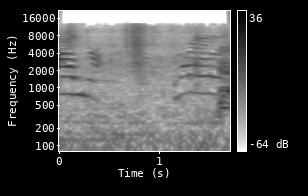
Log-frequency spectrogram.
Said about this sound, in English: And I even have a Siamese over here.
